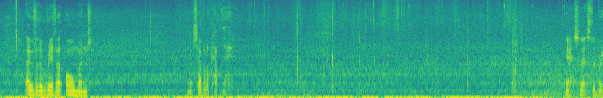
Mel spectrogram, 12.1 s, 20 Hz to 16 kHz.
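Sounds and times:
footsteps on gravel and grass: 2.4 - 12.0.

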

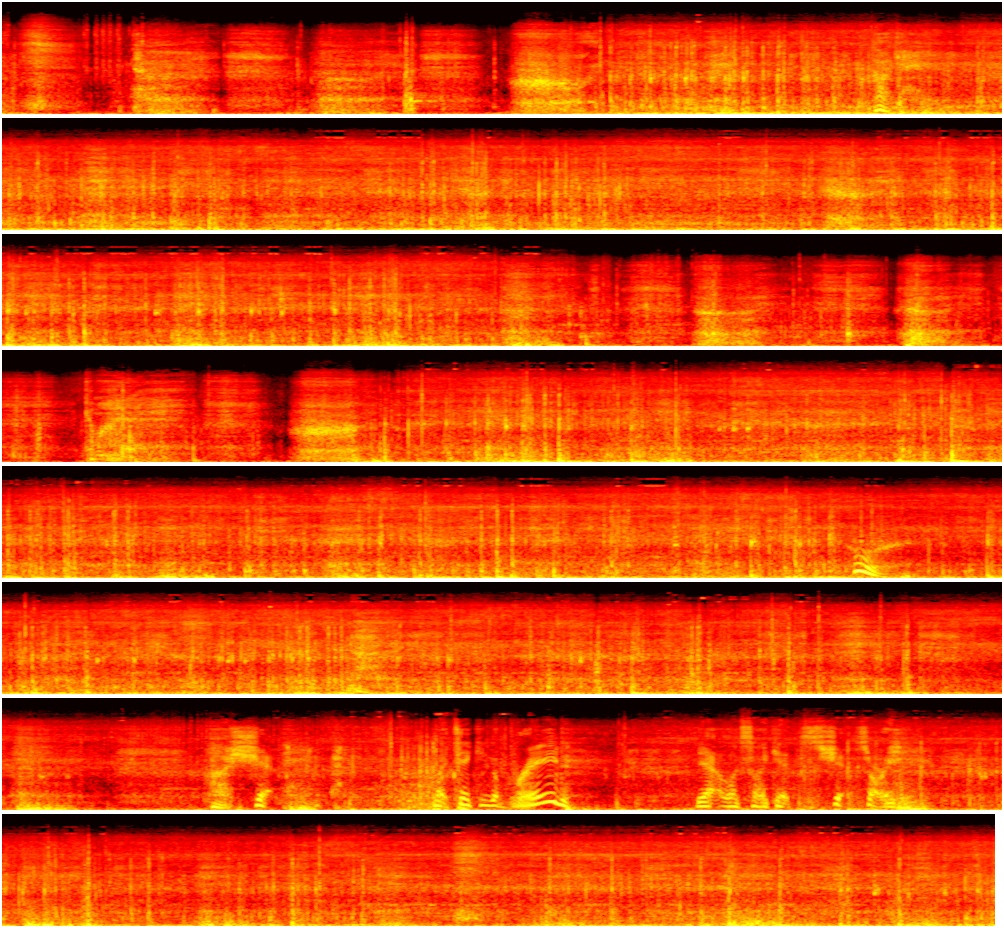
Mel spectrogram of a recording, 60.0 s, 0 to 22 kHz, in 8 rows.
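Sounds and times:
mountain bike clattering and rattling: 0.0 - 59.9
tyre noise on dirt: 3.9 - 21.2, 21.8 - 59.9
rear hub ticking: 4.2 - 22.8, 24.8 - 59.9.

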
